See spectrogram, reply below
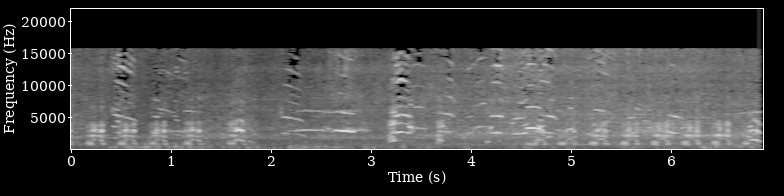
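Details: Seagulls squabbling over chips: a crowd of harsh, nasal squawks and yelps overlapping in quick bursts, some higher thin squeals, with a noisy outdoor background.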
